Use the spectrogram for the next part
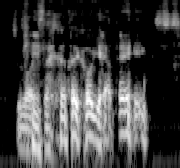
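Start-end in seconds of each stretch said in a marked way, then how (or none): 1.4-2.7 unexcited, unenthusiastic tone, higher and quieter. Speaker retelling own reply to an excited staffer renewing an ID, retelling an unenthusiastic reply. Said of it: "Somehow I wasn't as excited as she was".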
